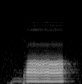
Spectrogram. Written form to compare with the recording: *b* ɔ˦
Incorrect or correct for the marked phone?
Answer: correct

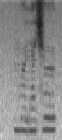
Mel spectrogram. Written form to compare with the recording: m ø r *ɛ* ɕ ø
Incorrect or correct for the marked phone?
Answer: incorrect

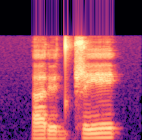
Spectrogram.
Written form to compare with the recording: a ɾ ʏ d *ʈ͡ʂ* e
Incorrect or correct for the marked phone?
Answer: correct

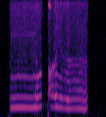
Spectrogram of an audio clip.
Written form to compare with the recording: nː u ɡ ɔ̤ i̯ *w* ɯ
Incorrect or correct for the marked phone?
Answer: incorrect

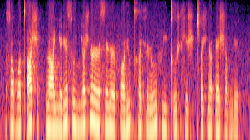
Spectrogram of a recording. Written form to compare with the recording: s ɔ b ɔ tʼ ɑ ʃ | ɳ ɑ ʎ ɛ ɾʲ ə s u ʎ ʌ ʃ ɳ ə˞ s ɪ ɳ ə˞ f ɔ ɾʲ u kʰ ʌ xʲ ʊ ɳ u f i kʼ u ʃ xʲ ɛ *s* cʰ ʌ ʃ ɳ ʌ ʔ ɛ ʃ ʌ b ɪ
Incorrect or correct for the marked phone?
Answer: incorrect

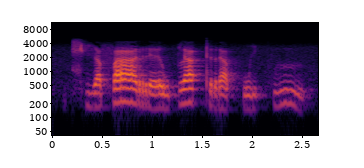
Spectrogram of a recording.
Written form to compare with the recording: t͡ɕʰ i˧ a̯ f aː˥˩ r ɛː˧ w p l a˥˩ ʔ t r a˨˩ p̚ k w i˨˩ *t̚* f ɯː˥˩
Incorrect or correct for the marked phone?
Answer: correct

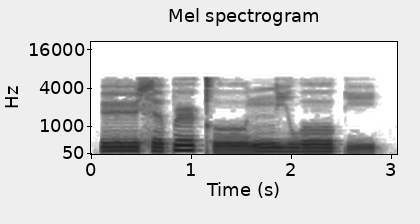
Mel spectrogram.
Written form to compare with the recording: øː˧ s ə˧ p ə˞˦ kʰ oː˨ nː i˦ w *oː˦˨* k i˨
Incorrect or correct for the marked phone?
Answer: incorrect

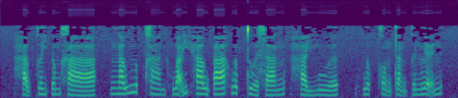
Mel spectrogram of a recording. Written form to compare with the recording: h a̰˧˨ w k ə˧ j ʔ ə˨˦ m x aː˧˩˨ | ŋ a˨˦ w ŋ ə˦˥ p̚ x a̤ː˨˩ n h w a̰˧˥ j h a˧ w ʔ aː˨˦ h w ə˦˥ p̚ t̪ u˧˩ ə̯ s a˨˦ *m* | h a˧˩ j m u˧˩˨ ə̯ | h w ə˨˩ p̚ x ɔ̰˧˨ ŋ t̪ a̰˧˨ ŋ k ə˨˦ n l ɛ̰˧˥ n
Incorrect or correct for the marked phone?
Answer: incorrect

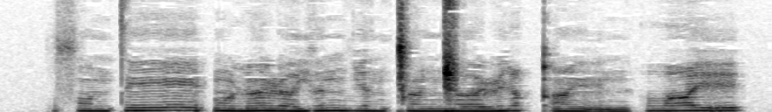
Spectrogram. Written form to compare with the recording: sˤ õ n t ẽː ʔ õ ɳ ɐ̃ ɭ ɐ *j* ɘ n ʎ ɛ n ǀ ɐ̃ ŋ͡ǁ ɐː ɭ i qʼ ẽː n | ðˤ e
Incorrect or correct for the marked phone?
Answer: correct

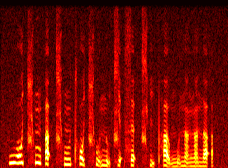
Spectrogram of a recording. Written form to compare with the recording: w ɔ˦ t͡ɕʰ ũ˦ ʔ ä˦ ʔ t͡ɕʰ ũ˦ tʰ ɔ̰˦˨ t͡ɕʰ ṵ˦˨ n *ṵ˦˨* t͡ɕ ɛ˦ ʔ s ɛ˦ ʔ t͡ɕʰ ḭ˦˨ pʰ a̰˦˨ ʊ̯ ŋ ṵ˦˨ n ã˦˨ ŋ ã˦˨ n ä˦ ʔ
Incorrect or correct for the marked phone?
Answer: correct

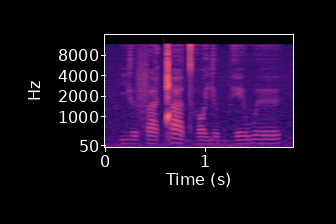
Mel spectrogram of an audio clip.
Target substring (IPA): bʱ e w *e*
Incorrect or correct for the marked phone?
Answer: incorrect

